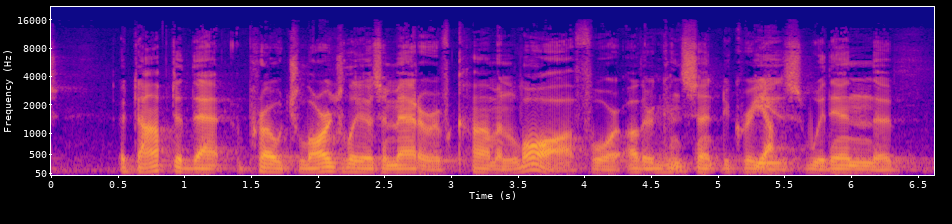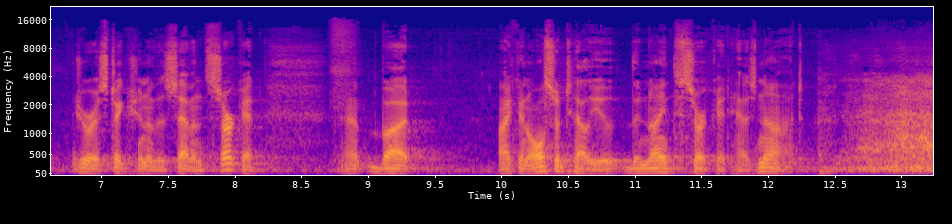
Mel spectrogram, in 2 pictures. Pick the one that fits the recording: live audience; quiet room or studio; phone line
live audience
